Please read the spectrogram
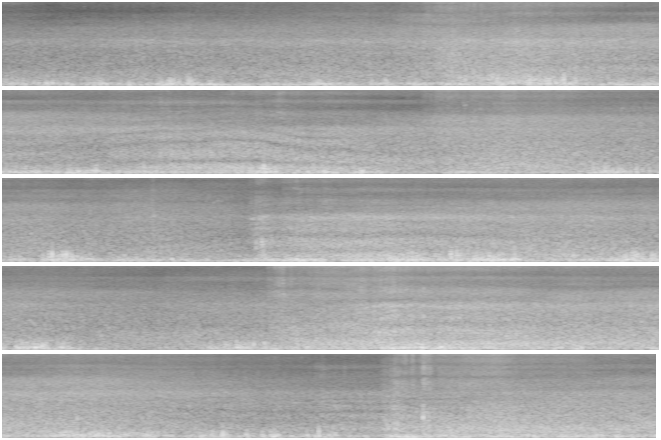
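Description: Small waves washing up onto a sandy beach, their hiss swelling and fading every several seconds, with wind buffeting the microphone in gusts.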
